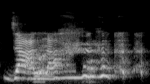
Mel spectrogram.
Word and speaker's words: Gialla: Gialla.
